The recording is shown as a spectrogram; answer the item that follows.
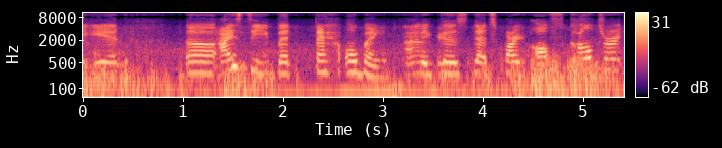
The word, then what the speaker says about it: obeng: The name obeng comes from the all pronunciation teh openg influenced by Chinese culture. Peng time local people here pronounce it as obeng.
